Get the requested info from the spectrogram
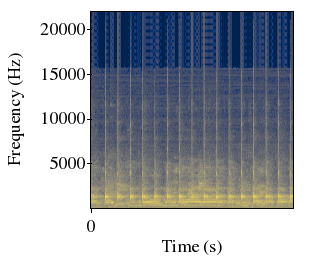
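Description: Buddhist chanting over a wooden fish (mõ) knocked at an even beat of about four strokes a second, each knock ringing briefly. The chanting voice holds long notes that bend slowly in pitch.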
